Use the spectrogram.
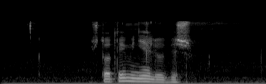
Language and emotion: Russian, neutral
